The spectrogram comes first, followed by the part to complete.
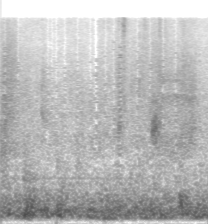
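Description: Pen scratching on paper as a signature is written, faint short strokes over a low room murmur.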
